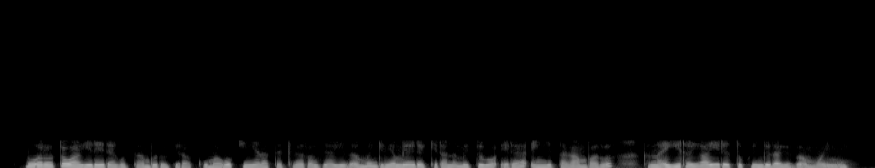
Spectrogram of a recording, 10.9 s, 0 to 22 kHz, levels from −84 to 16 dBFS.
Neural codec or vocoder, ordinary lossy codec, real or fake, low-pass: codec, 24 kHz, 0.9 kbps, DualCodec; none; fake; 3.6 kHz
